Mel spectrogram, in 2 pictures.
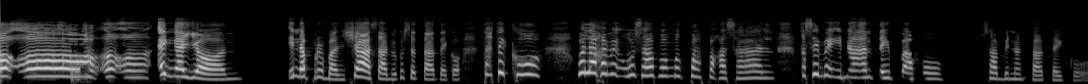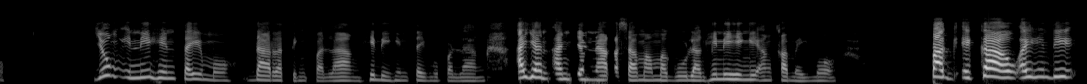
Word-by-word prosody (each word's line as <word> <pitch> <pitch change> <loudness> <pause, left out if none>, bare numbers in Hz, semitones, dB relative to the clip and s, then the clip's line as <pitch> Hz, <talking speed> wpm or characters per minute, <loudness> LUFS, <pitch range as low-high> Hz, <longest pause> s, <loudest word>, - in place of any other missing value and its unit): O - - +11
oo, 350 -1 +4 0.8
oo. 320 -3 -1 0.3
Eh - - +6
ngayon, 255 -8 +3 0.5
inapruban 335 -10 -1
siya. 345 +5 +6
Sabi 245 -3 -5
ko - - -15
sa 285 - -9
tatay 230 -3 -7
ko, 225 - -14 0.2
"Tatay 470 +1 -2
ko, 460 - -7 0.6
wala 275 0 +4
kaming 485 -6 -3
usapang 400 -2 -4
magpapakasal. 295 -6 -8 0.3
Kasi 410 +4 -4
may 380 -6 -5
inaantay 320 -2 -3
pa 275 -4 -4
ako." 260 -2 -14 0.3
Sabi 265 -2 -11
ng 245 -1 -14
tatay 205 -1 -13
ko, 185 -1 -28 0.9
"Yung 390 +2 -7
hinihintay 290 -5 -8
mo 185 -4 -21
darating 190 -3 -11
pa 165 - -16
lang, 175 0 -12
hinihintay 190 -3 -15
mo 170 - -26
pa 170 0 -21
lang. 165 0 -20 0.4
Ayan, 320 -3 +1
andiyan 240 -3 -5
na, 205 0 -2
kasama 195 0 -8
ang - - -16
magulang, 190 0 -12
hinihingi 235 -2 -7
ang 190 0 -16
kamay 175 -4 -12
mo. 170 -1 -20 0.9
'Pag 330 -8 +6
ikaw 310 0 +5
ay 320 - +1 0.2
hindi 355 +1 -4
260 Hz, 140 wpm, -22 LUFS, 200-330 Hz, 0.9 s, O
